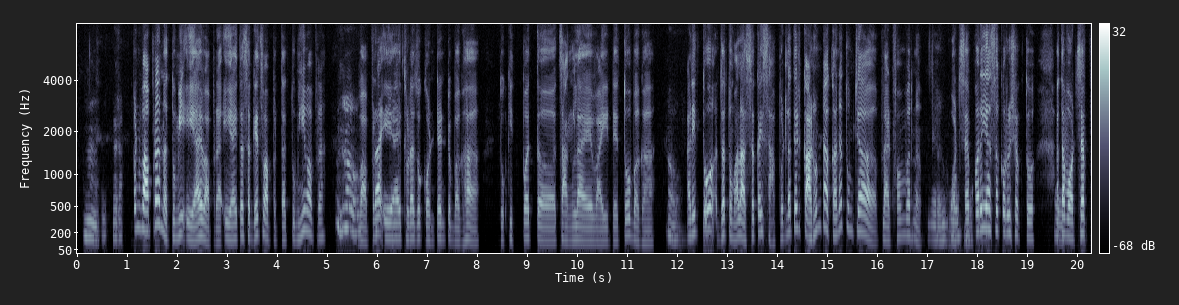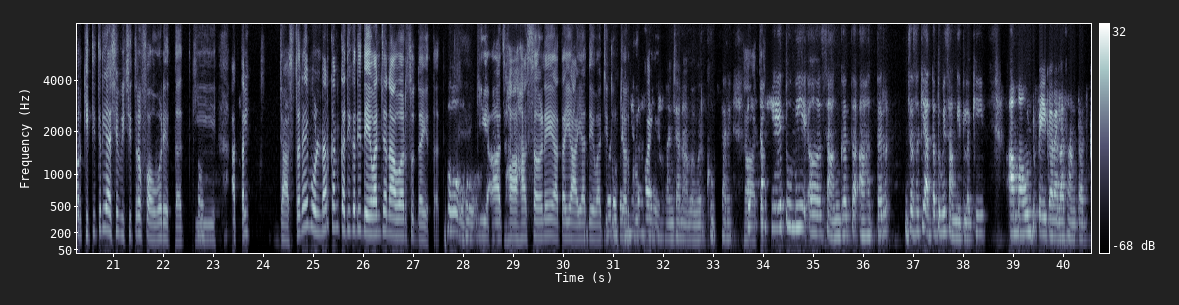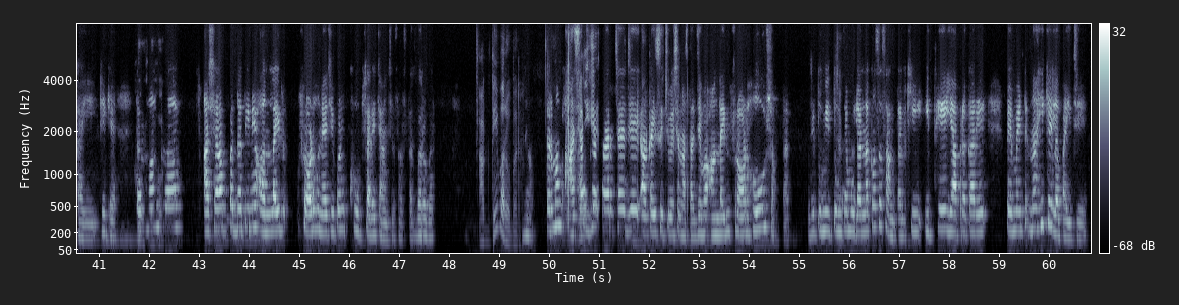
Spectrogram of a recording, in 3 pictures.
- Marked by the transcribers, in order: distorted speech; static; other background noise; in English: "प्लॅटफॉर्मवरनं"; unintelligible speech; in English: "फॉरवर्ड"; mechanical hum; tapping; background speech; "सांगल" said as "सांगताल"
- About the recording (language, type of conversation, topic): Marathi, podcast, फेसबुक, इन्स्टाग्राम आणि व्हॉट्सअॅपवर येणाऱ्या माहितीच्या अतिरेकाचा तुम्ही कसा सामना करता?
